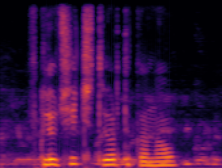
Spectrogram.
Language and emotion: Russian, neutral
